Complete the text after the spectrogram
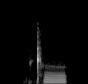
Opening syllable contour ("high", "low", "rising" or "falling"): low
